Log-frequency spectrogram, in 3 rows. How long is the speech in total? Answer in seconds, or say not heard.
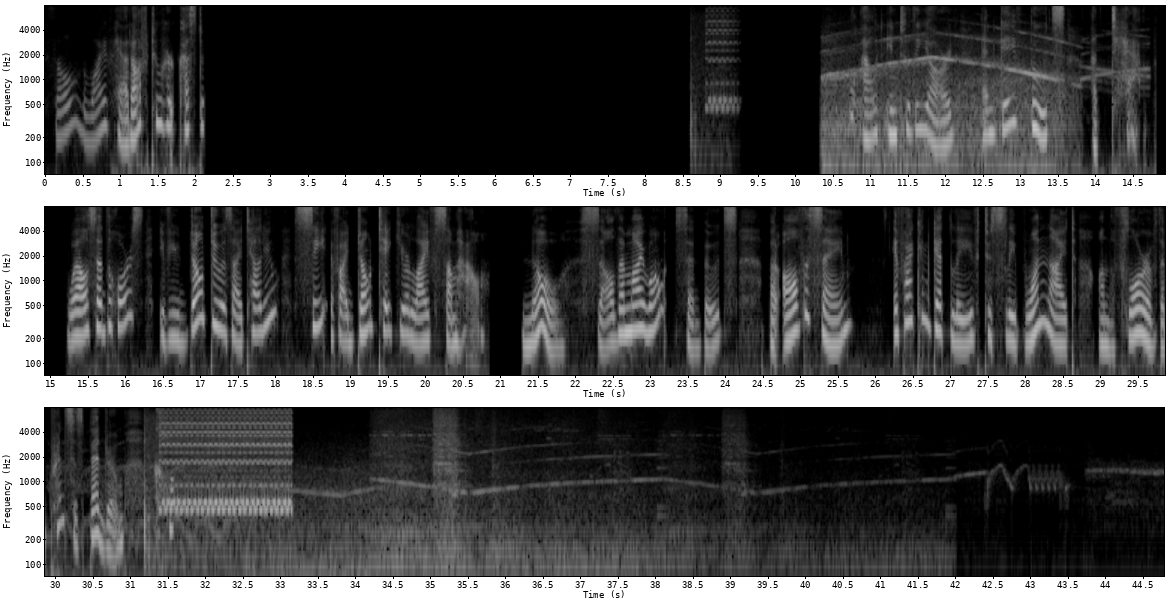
23 s.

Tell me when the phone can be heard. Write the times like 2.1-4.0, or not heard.
8.6-9.3, 31.1-33.2.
